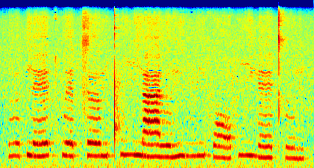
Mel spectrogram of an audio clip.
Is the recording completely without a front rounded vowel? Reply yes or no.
no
